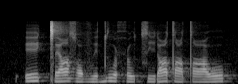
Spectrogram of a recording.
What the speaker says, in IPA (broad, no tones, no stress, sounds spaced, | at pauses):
ʔ e ǀ ɛ zˤ o v ɪ d u ħ u t͡s i ɾ u tˤ a tˤ j o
